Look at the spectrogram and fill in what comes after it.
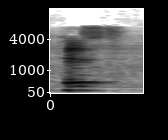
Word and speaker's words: PSST: Yeah, it was called PSST, like SST, but with a P before it, pronounced pissed.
